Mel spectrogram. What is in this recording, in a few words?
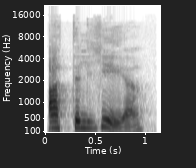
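"ateljé", Swedish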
